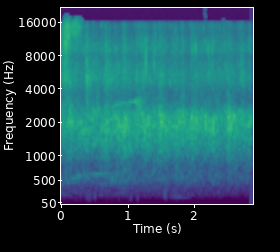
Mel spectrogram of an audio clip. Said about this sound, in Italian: Fate un applauso pure ai vostri pastori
